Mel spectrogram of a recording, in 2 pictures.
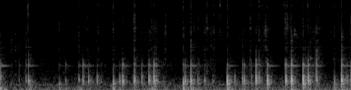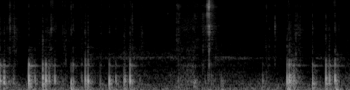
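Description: Latex-gloved fingertips tap quickly across the surface of a hollow, inflated rubber basketball with a checkered print. The result is a fast, uneven patter of soft, dull taps with a hollow mid-range tone, each dying away almost at once.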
